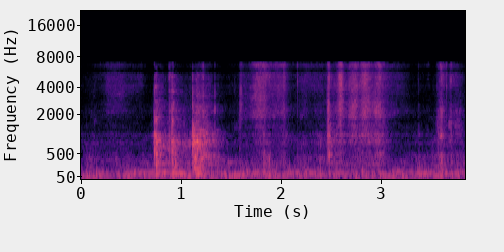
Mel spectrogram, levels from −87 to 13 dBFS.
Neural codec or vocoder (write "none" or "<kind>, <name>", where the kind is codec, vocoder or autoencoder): codec, SNAC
